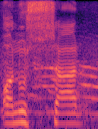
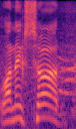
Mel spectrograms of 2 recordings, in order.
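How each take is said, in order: First: It sounds like 'onushar', one word. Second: It sounds like 'onek shor', two separate words. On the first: The speaker calls it right. "শুদ্ধ করে বলুন।" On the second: The speaker calls it wrong. "এগুলো ভুল পড়া।"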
